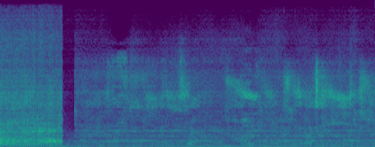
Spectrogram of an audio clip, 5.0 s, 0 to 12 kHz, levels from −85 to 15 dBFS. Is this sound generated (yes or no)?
yes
